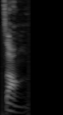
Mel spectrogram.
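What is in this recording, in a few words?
"zang", Mandarin Chinese, neutral tone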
